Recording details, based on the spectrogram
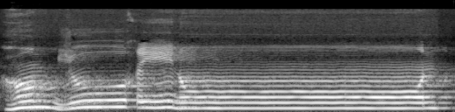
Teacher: نو جو ہے واو مد ہے اور ہم نے پڑھا تھا واو مد کے بعد والا حرف ساکن ہو، یعنی آگے نون ہے تو حروف مد 3 الف لمبا کریں گے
